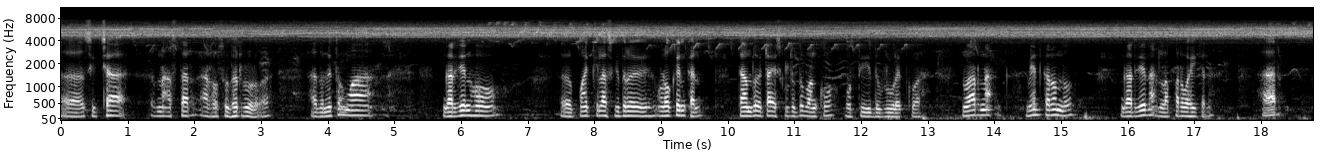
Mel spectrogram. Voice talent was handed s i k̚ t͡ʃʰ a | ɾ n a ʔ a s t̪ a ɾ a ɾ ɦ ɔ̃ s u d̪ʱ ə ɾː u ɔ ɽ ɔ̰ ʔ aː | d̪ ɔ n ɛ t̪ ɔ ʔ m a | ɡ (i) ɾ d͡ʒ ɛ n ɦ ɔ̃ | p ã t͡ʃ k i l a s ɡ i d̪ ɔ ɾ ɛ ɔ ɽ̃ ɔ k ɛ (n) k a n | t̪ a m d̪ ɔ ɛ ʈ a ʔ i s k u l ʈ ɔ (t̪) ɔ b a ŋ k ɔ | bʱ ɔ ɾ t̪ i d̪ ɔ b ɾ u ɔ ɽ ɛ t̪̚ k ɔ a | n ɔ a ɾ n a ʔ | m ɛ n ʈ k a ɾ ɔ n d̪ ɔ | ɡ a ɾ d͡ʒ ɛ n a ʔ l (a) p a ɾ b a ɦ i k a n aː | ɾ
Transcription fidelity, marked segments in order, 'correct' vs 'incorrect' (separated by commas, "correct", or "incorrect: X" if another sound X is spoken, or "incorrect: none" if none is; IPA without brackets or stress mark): incorrect: a, correct, incorrect: d̪, correct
